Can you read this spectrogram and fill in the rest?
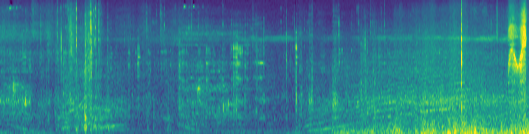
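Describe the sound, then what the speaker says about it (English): Strong night wind buffets the microphone on a road in Georgetown, a low roaring rush that swells and grows louder toward the end, with faint clatter and mechanical noise mixed in. "this wind's bad"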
